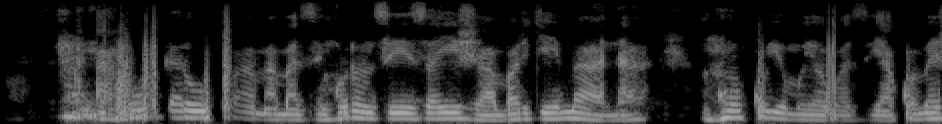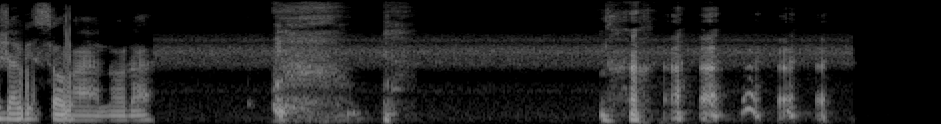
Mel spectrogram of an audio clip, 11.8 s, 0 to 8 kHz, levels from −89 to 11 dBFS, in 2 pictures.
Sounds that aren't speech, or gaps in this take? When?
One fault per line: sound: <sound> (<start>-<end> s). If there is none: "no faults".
sound: cough (7.4-8.5 s)
sound: laugh (9.6-11.2 s)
